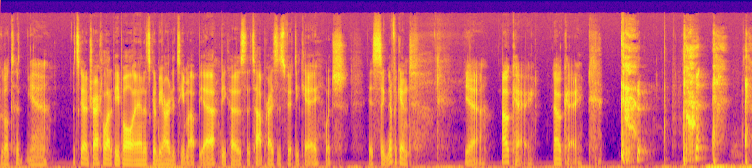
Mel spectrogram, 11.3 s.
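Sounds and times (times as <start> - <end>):
speech: 0.0 - 11.2
sick person coughing after inhaling saliva: 9.3 - 11.2.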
